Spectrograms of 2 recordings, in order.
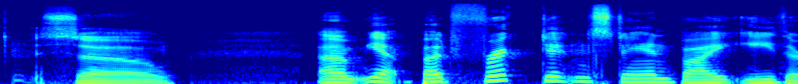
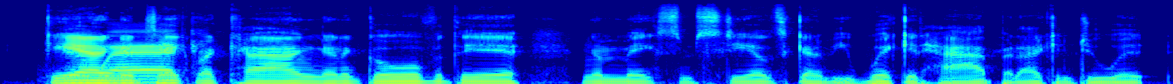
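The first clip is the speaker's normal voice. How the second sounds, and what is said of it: Put-on Boston accent. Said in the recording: “trying to do a Boston accent”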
